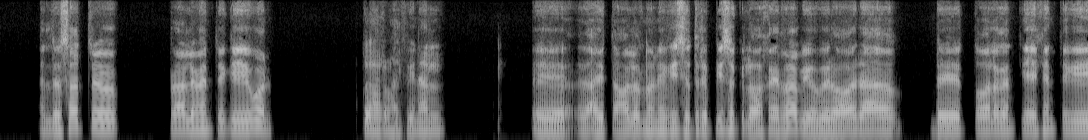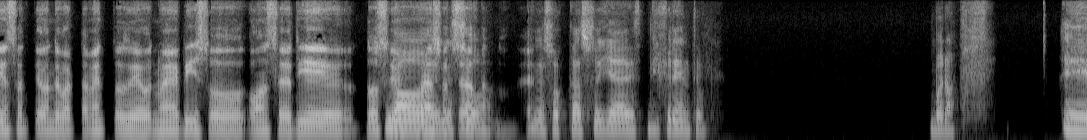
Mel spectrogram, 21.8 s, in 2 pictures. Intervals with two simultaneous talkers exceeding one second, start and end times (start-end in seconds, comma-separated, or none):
14.7-16.2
